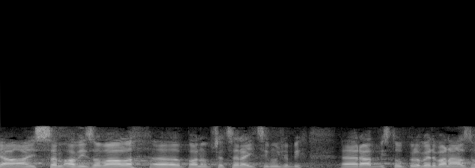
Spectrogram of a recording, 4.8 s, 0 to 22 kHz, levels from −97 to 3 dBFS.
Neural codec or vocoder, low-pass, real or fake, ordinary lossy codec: none; 5.4 kHz; real; MP3, 32 kbps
